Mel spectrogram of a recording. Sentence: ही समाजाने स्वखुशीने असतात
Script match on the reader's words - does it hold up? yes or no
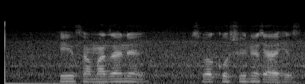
yes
